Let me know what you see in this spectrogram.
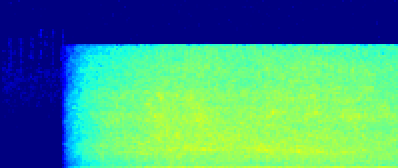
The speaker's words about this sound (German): ich finde diese Straße hier sehr laut. Und der Verkehr ist hier stark.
